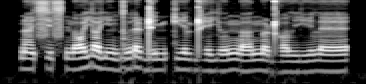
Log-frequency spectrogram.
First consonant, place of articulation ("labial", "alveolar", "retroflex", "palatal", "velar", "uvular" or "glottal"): retroflex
